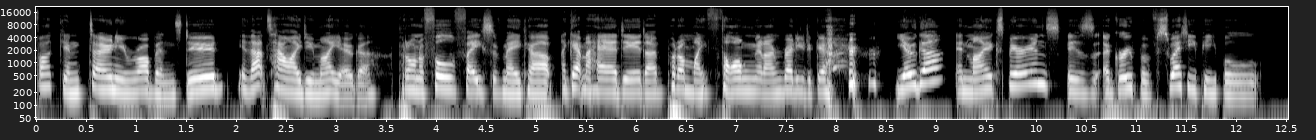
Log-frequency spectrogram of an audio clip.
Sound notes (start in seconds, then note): 7.8 laughs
